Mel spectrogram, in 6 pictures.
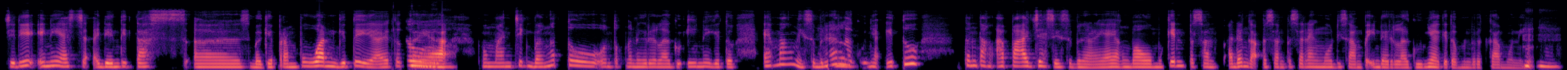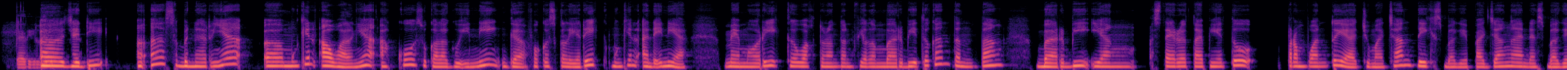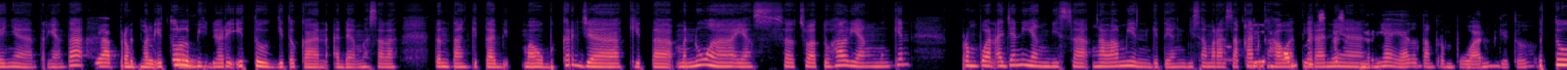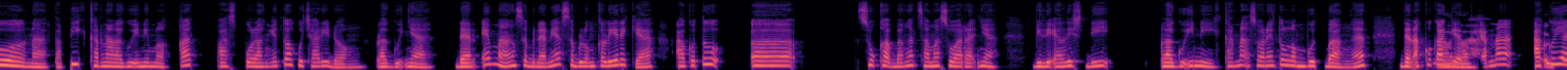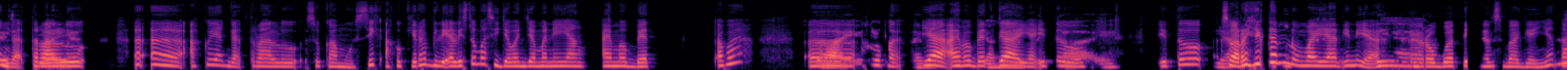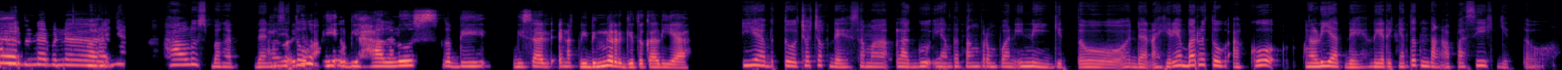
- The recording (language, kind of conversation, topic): Indonesian, podcast, Ceritakan lagu apa yang selalu membuat kamu ingin mendengarkannya lagi, dan kenapa?
- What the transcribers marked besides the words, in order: other background noise; in English: "stereotype-nya"; tapping; in English: "I'm a Bad"; in English: "Guy"; in English: "I'm a Bad Guy"; in English: "I'm a Bad Guy"; laughing while speaking: "suaranya"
